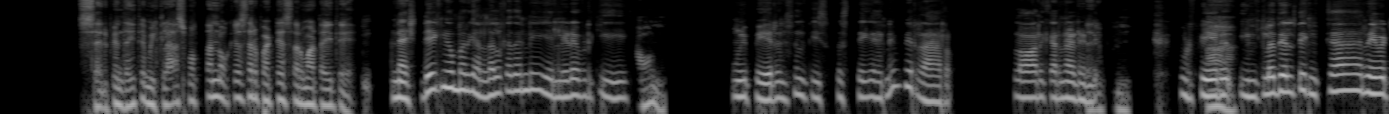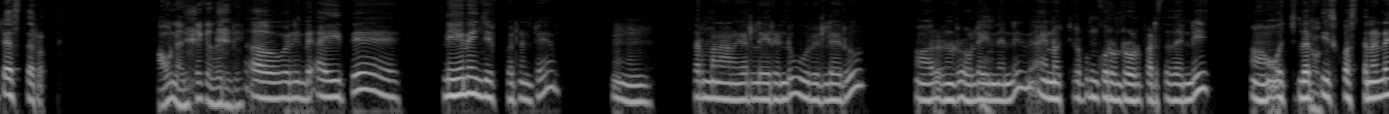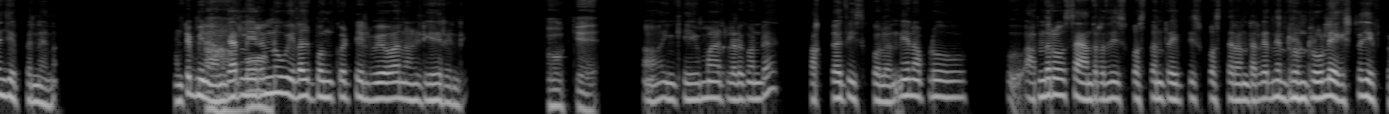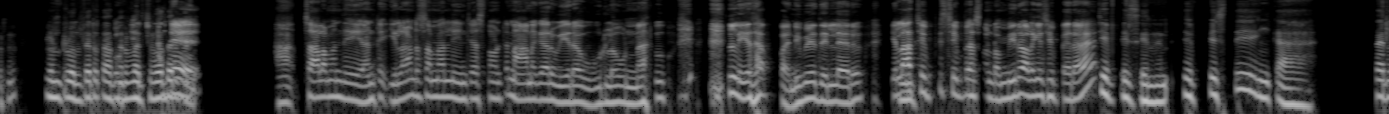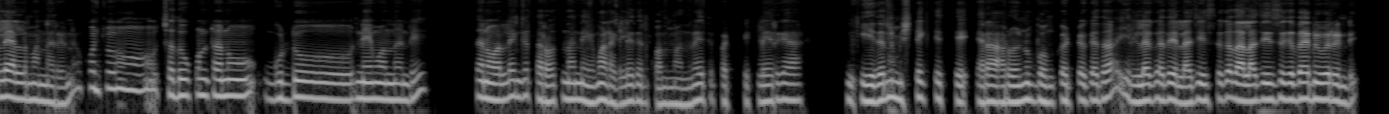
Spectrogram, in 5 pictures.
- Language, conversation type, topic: Telugu, podcast, ప్రకృతిలో మీరు అనుభవించిన అద్భుతమైన క్షణం ఏమిటి?
- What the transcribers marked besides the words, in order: other noise; in English: "నెక్స్ట్ డేకి"; in English: "పేరెంట్స్‌ని"; laughing while speaking: "ఇప్పుడు పేరె ఇంట్లో తెలిస్తే ఇంకా రేవెట్టేస్తారు"; laughing while speaking: "అవునండి"; in English: "బంక్"; unintelligible speech; laughing while speaking: "ఉన్నారు, లేదా పని మీదెళ్లారు, ఇలా చెప్పేసి చెప్పేస్తుంటాం. మీరు అలాగే చెప్పారా?"; in English: "నేమ్"; in English: "పర్టిక్యులర్‌గా"; in English: "మిస్టేక్"; in English: "బంక్"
